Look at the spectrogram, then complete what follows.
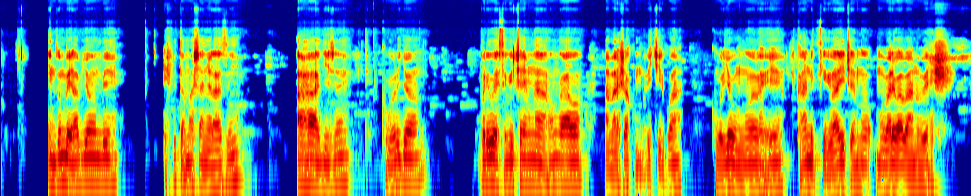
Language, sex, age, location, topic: Kinyarwanda, male, 18-24, Kigali, health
